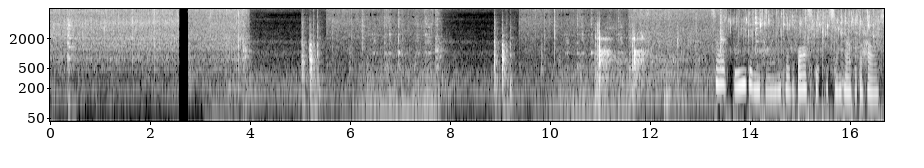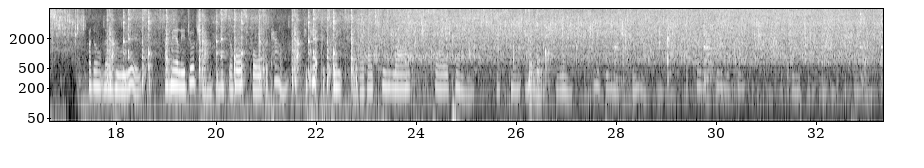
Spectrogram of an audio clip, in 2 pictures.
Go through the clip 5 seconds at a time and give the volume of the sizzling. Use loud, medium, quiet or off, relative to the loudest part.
medium, medium, medium, loud, loud, loud, loud.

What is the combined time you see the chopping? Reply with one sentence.
The chopping can be heard for 2 seconds in total.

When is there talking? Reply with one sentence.
The talking can be heard from 13.2 to 33.0 s.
